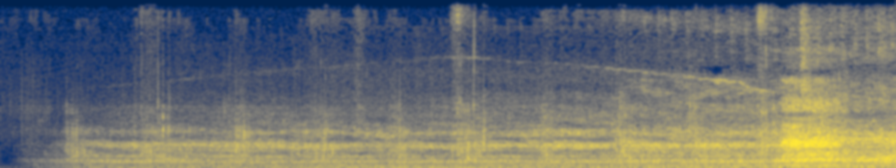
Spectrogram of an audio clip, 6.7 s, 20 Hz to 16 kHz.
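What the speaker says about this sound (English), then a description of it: "More trucks" Trucks rolling along a Mojave Desert road between Searchlight and I-15, a steady rising engine and tire drone that swells louder as they approach, with a brief brake-like hiss near the end.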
